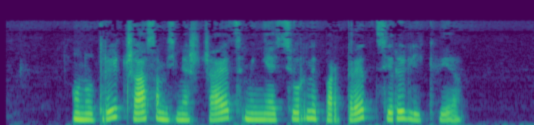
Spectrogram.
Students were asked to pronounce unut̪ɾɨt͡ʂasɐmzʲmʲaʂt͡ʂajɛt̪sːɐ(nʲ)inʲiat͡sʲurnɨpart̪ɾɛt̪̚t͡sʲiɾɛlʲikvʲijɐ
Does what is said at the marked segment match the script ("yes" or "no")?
no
